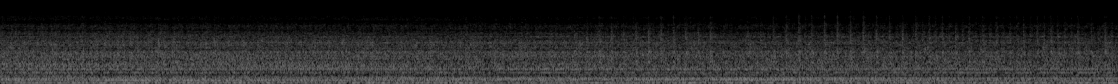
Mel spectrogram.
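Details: 2016 Chevrolet Silverado, 40,000 miles, idling; quick, uneven light ticking about three to four per second from the engine compartment, diagnosed by dealership as a failing vacuum pump.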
